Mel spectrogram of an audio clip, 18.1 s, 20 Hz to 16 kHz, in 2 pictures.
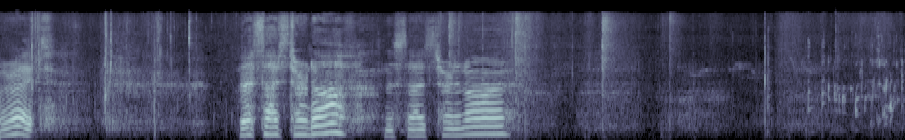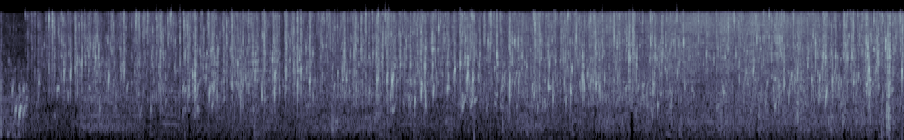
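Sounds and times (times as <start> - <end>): water splashing onto rocks: 8.3 - 18.0.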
